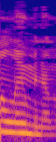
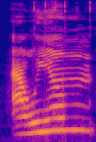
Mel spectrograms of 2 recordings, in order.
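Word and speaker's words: allium: how they're pronounced but I call them aluminum and I don't care if you guys spam in the comments yelling at me it's not aluminum it's alium I don't care I call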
